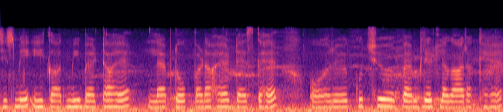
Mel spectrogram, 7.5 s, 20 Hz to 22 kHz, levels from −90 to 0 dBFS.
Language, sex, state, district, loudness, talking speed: Hindi, female, Rajasthan, Bikaner, -15 LUFS, 125 wpm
